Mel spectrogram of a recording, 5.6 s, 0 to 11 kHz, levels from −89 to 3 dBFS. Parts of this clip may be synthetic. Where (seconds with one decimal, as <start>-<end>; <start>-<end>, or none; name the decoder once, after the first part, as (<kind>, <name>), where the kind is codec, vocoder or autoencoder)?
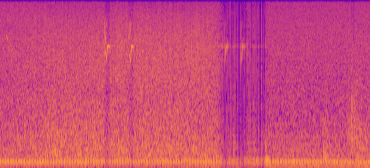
3.3-4.0 (vocoder, BigVGAN v2)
